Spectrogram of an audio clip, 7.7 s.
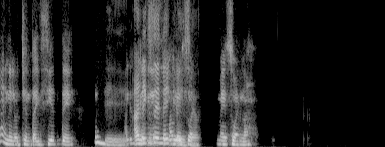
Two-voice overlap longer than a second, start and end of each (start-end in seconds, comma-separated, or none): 2.5-4.0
